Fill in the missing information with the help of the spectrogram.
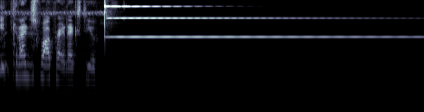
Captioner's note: bell dinging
